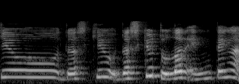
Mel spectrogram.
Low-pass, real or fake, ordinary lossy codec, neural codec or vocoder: none; real; none; none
